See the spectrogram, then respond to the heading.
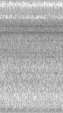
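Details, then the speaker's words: Scion xB with a used junkyard engine swapped in: lumpy, uneven idle with a stumbling low throb; pulling the number two coil made no difference, so it is a dead cylinder from a bad ignition coil, to be replaced. "No difference. That's a bad one."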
